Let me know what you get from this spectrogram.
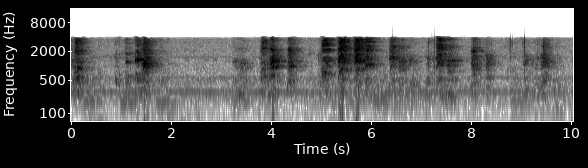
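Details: Alice, a black and white tricolour female English Springer Spaniel puppy at seven weeks, 17 May 2009, lets out rapid strings of shrill puppy yips and small barks, several a second in places, while tugging playfully; human voice nearby.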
